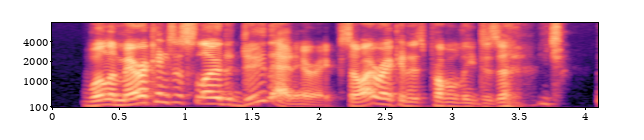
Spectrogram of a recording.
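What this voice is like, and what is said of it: Australian accent. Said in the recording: “You get to come from your country, Australia ... With your cool little accent ... having an Australian accent”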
